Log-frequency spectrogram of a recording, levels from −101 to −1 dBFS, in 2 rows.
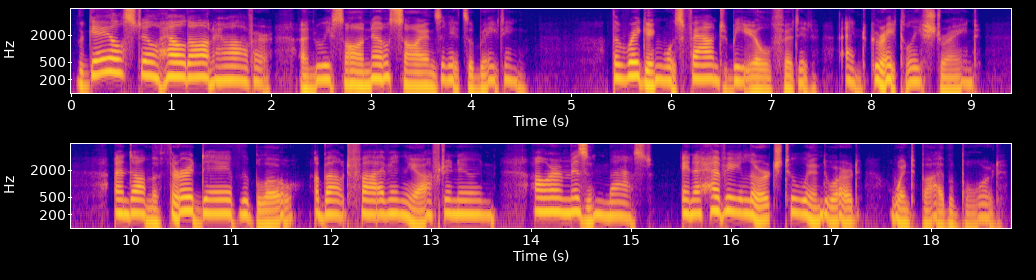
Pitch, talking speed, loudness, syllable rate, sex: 185 Hz, 165 wpm, -19 LUFS, 4.2 syllables/s, female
